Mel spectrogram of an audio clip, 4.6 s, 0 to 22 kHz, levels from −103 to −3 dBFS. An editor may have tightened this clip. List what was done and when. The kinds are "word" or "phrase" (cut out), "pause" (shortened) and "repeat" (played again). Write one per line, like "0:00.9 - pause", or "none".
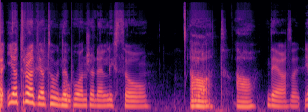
0:01.3 - word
